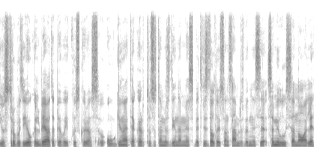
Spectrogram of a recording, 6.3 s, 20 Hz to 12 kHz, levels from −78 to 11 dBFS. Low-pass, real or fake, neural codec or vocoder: 10.8 kHz; real; none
